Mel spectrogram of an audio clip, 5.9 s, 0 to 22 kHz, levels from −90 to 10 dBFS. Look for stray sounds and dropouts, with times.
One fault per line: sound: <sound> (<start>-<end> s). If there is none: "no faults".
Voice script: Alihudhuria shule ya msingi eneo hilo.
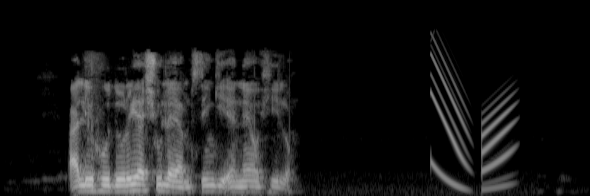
sound: chirp (4.3-5.2 s)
